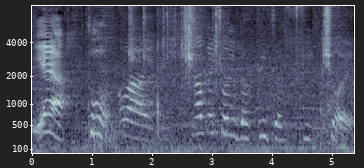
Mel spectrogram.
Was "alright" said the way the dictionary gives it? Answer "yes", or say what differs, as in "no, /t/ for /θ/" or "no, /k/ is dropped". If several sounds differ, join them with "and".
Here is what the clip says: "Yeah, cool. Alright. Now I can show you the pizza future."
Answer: no, /l/ is dropped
